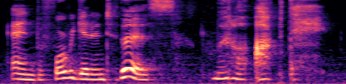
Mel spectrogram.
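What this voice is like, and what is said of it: Creepy whisper. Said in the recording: “why are you doing the creepy voice again? ... I'm trying to whisper, but not talk too loud.”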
